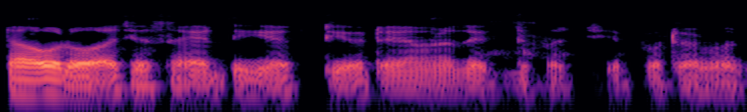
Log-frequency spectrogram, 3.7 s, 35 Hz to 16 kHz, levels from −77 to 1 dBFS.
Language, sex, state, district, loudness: Bengali, male, West Bengal, Paschim Medinipur, -29 LUFS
